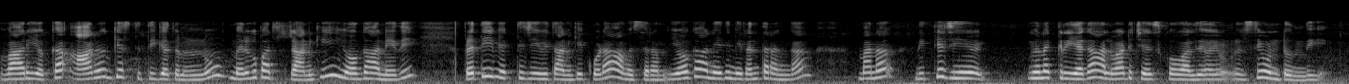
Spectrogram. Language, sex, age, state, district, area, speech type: Telugu, female, 30-45, Andhra Pradesh, Anakapalli, rural, spontaneous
